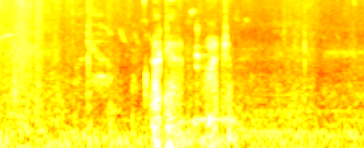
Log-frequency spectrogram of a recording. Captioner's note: whispering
